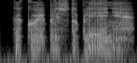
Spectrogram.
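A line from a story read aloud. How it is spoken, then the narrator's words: Whispering dervish. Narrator (Russian): прошептал дервиш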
